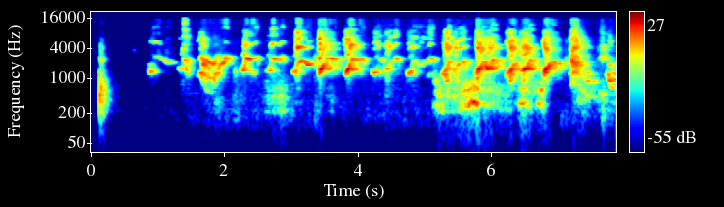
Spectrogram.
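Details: Litter of Cavalier King Charles Spaniel puppies, Daisy's, aged seven weeks, in a pen in the middle of a busy home: continuous high, wavering whimpering and yelping, several pups crying over one another without pause.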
